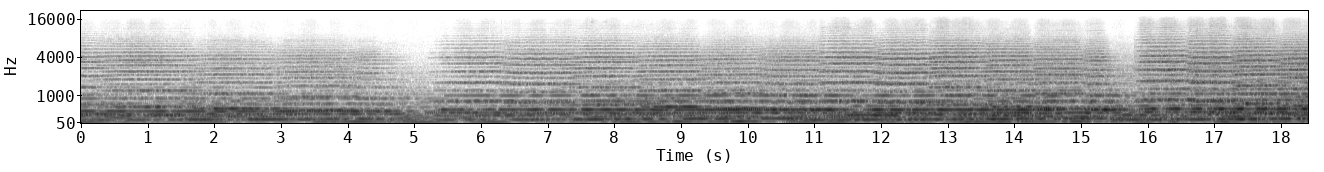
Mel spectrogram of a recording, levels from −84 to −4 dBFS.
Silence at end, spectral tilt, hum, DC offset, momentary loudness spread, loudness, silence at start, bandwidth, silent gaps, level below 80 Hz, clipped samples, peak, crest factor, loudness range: 0 s; -6 dB/octave; none; under 0.1%; 7 LU; -22 LUFS; 0 s; 17 kHz; none; -44 dBFS; under 0.1%; -6 dBFS; 16 dB; 6 LU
